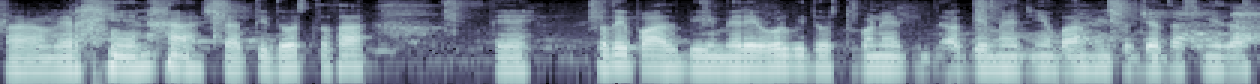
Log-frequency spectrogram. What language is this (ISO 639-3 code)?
doi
